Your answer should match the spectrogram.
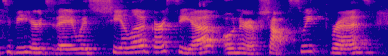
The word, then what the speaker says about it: Shella: uh my spelling of my name is unique um it's spelled s h e l l a everyone thinks it's shella but I'm Sheila um I was born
